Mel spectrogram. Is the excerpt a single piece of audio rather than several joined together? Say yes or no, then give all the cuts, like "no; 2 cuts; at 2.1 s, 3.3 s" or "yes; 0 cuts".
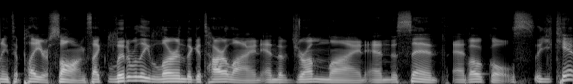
no; 1 cut; at 4.7 s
